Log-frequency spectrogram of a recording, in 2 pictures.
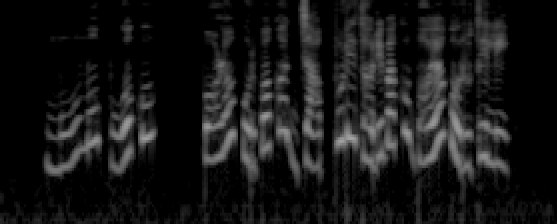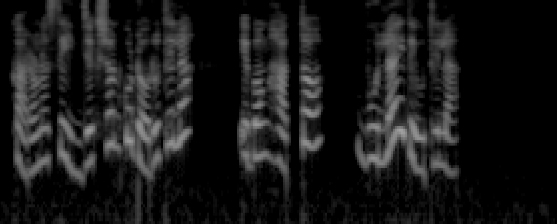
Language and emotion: Odia, fearful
